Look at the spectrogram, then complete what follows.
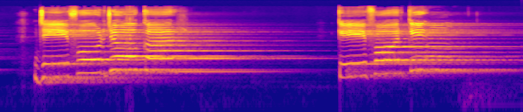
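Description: A child's singing voice with music: two short sung phrases, one starting just after the beginning and one about five seconds in, each ending on a held note that fades away.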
